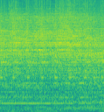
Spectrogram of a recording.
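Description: Loud live concert sound: music from the stage PA blended with crowd noise, heavily distorted in the recording.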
